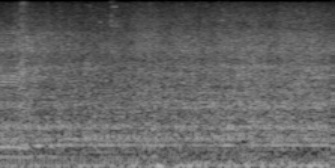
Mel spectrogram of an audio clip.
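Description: Motorcycle engine running steadily while riding, with a steady rush of wind and road noise.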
